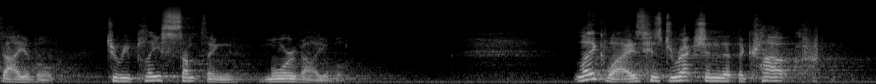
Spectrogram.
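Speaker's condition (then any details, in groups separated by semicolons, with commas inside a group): No condition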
